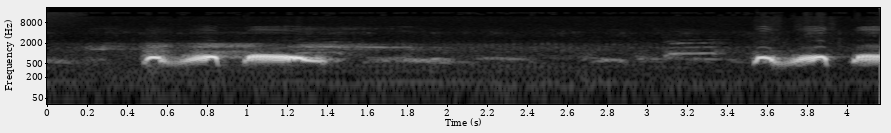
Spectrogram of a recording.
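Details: Cooing of a decoy spotted dove (cu gáy): two low, wavering coos, a pause with faint background sounds, then two more coos.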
